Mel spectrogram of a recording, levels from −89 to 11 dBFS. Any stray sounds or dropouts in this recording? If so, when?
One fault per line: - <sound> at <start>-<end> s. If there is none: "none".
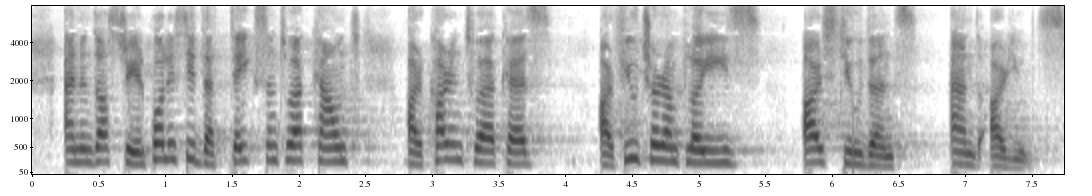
none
